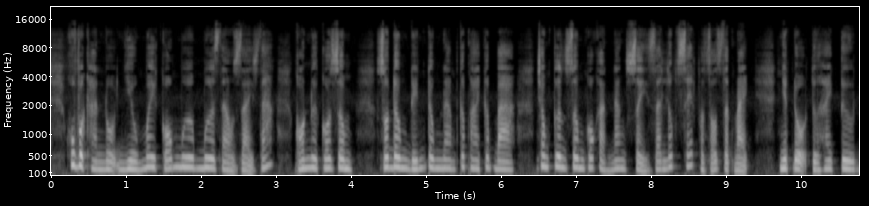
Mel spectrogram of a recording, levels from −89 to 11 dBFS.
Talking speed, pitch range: 240 wpm, 180-220 Hz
